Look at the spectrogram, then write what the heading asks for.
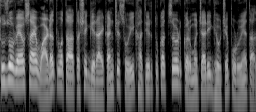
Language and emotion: Goan Konkani, neutral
